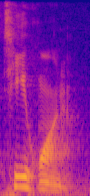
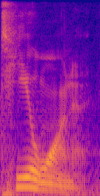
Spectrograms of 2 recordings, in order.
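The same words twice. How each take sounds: First: No extra 'ah' sound follows the first syllable. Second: An extra 'ah' sound follows the first syllable. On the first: The speaker calls it right. "It's Tijuana" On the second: The speaker calls it wrong. "it is not Tijuana"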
